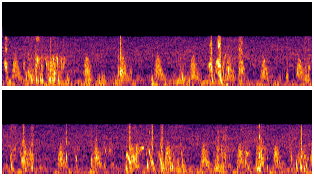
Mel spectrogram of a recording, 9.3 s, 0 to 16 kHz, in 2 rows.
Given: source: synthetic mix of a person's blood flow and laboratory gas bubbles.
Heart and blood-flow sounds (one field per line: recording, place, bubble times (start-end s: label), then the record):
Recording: Doppler ultrasound of blood flow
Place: subclavian vein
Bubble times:
0.01-0.11 s: bubbles
0.30-0.96 s: bubbles
1.66-1.94 s: bubbles
2.62-2.74 s: bubbles
3.07-3.65 s: bubbles
4.25-4.30 s: bubbles
4.40-4.47 s: bubbles
4.52-4.64 s: bubbles
4.75-4.85 s: bubbles
4.90-5.14 s: bubbles
5.57-5.66 s: bubbles
5.72-5.78 s: bubbles
5.96-6.31 s: bubbles
6.42-7.40 s: bubbles
7.70-8.11 s: bubbles
8.21-8.41 s: bubbles
8.44-8.67 s: bubbles
8.94-9.26 s: bubbles
From the record:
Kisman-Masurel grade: 242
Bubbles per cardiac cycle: several, 3 to 8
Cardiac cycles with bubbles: 100%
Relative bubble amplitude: moderate (0.250 to 0.450)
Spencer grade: 3 (all of the cardiac periods contain showers or single bubble signals, but not dominating or overriding the cardiac motion signals)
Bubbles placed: anywhere in the cardiac cycle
